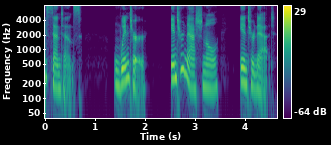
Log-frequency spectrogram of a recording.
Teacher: in these words the t is just gone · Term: glottal T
